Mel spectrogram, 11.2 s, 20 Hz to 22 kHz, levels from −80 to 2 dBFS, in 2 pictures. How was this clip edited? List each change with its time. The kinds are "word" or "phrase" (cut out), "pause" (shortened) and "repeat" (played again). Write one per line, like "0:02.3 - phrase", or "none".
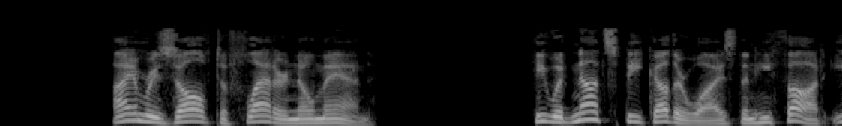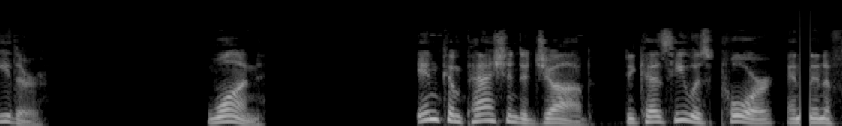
none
